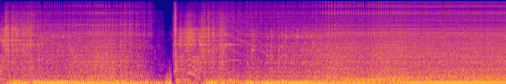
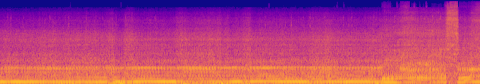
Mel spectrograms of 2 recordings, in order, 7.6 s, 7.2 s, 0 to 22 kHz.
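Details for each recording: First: Engine of a free, long-neglected Baretta boat, clogged and stubborn, started after repeated crank-stop cycles to blow it out: cranks, catches and holds a strong, steady low rumble without misses or knocks; quiet, running really well. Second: Engine of a free, long-neglected Baretta boat, dirty carburettor: revs strongly with a steady drone and a faint rattly ping under load; running lean, carb needs more fuel; charging almost 14 volts.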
